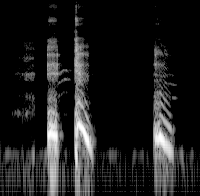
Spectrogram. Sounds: Throat clearing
